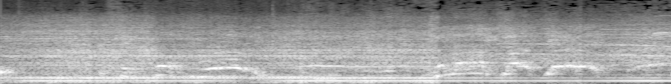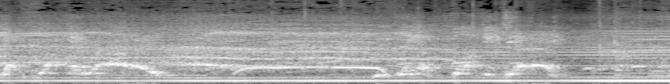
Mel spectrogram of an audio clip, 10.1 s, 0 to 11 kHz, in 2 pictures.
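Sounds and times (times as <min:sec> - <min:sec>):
amplifier low hum: 0:00.0 - 0:10.0.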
